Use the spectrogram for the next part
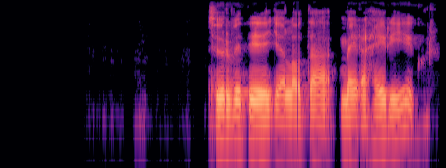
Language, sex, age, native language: Icelandic, male, 50-59, Icelandic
